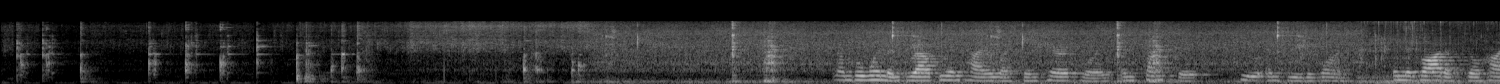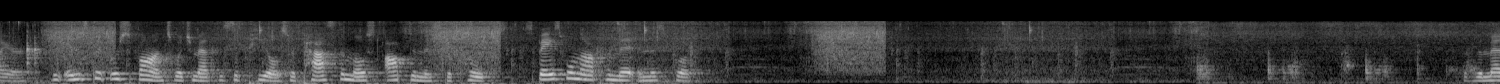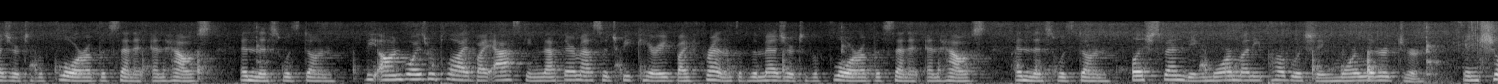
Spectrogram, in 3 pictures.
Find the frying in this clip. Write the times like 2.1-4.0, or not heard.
0.0-44.9.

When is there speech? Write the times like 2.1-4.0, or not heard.
8.3-21.9, 29.6-44.9.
